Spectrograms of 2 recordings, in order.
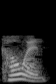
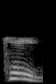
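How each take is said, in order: First: The name is pronounced like Cohen. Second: The name is pronounced like Kane. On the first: The speaker calls it wrong. "I would have said Cohen" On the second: The speaker calls it right. "but it's Kane, right?"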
